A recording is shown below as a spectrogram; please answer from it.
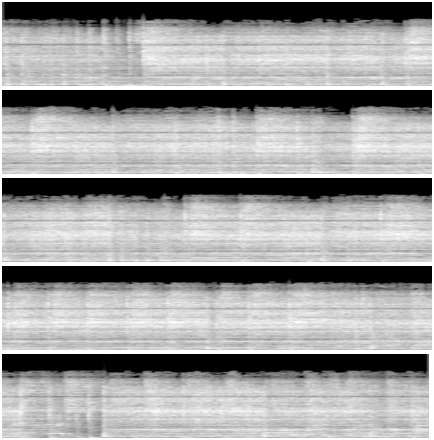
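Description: Live rock band playing an instrumental passage: loud electric guitars, bass guitar and drum kit, with a brief drop in the music near the end.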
